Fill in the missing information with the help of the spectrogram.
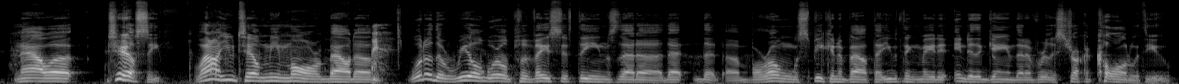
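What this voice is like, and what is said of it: Southern-accented robot voice. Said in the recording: “What what accent you want me to do next? ... I want to hear more Southern Robot.”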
